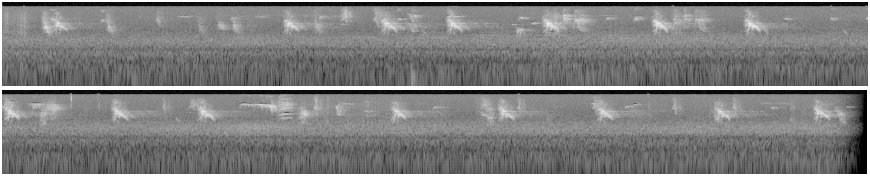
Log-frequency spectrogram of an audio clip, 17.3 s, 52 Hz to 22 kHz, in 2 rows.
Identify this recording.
Two birds in action.
Equipment used
And I recorded it with my
Recorder Zoom H4n pro
Microphone Sennheiser shotgun MKE 600
Triton Audio FetHead
Rycote Classic-softie windscreen
Wavelab
whistling, fethead, zoom, chirp, bird, chirps, birds, cm3, line-audio, h4n, field-recording, tweet, nature, garden, birdsong, whistle, bushes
